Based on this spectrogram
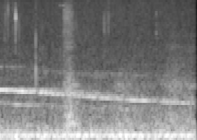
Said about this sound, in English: We'll just wait till the sirens go by for a moment.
